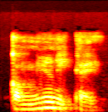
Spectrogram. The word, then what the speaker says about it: communicate: all right uh alejandro communicate the stress is on fourth syllable not the fourth communicate you said it right so you've put the stress in the right spot communicate not the last syllable communicate so it's the second syllable communicate okay right very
